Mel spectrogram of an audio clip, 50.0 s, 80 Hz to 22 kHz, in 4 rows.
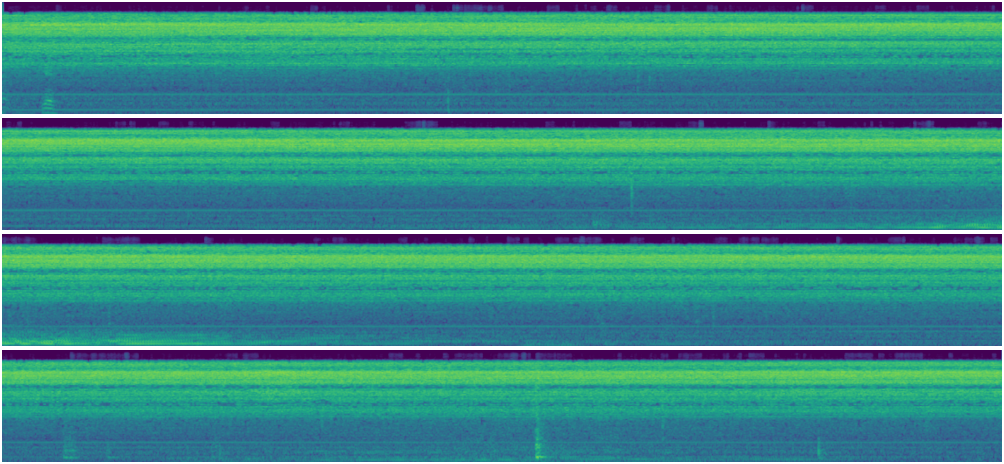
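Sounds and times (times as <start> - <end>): machine hiss and hum: 0.0 - 50.0
low pulsing sound: 18.4 - 34.1, 38.9 - 48.4.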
